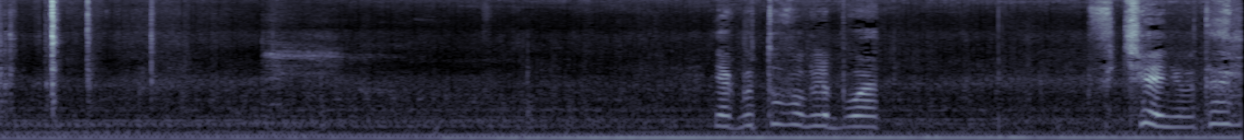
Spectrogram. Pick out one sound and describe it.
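A car engine rumbles low and steady from inside the car, growing a little louder as the car moves off.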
